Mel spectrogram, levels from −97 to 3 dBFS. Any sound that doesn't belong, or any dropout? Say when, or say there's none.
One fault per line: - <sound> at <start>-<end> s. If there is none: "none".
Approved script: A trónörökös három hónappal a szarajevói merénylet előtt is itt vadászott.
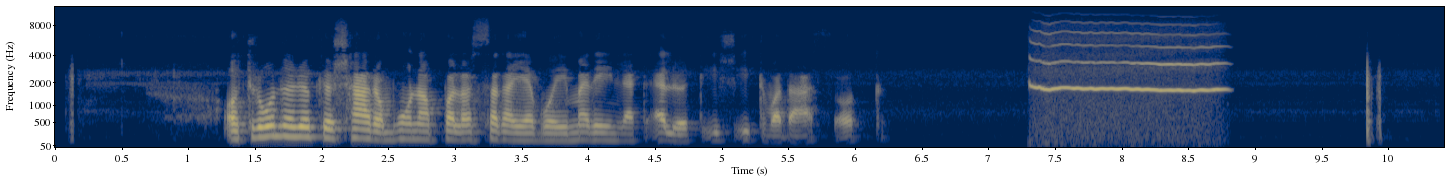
- squeak at 7.3-8.8 s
